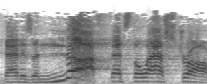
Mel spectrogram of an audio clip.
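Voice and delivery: sudden exasperated shout; fed-up parent. Acted. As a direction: lay down the law to the kids, loud. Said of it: "that moment all parents have with their kids".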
